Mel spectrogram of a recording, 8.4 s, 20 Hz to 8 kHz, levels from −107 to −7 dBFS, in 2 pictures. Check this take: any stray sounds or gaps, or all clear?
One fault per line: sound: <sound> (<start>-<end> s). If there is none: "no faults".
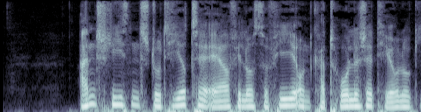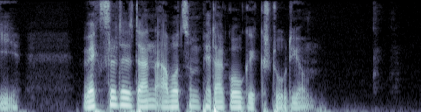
no faults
